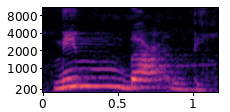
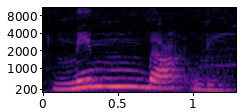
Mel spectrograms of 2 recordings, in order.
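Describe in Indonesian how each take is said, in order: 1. Nasal sebelum b dibaca m. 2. Nasal sebelum b dibaca m.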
